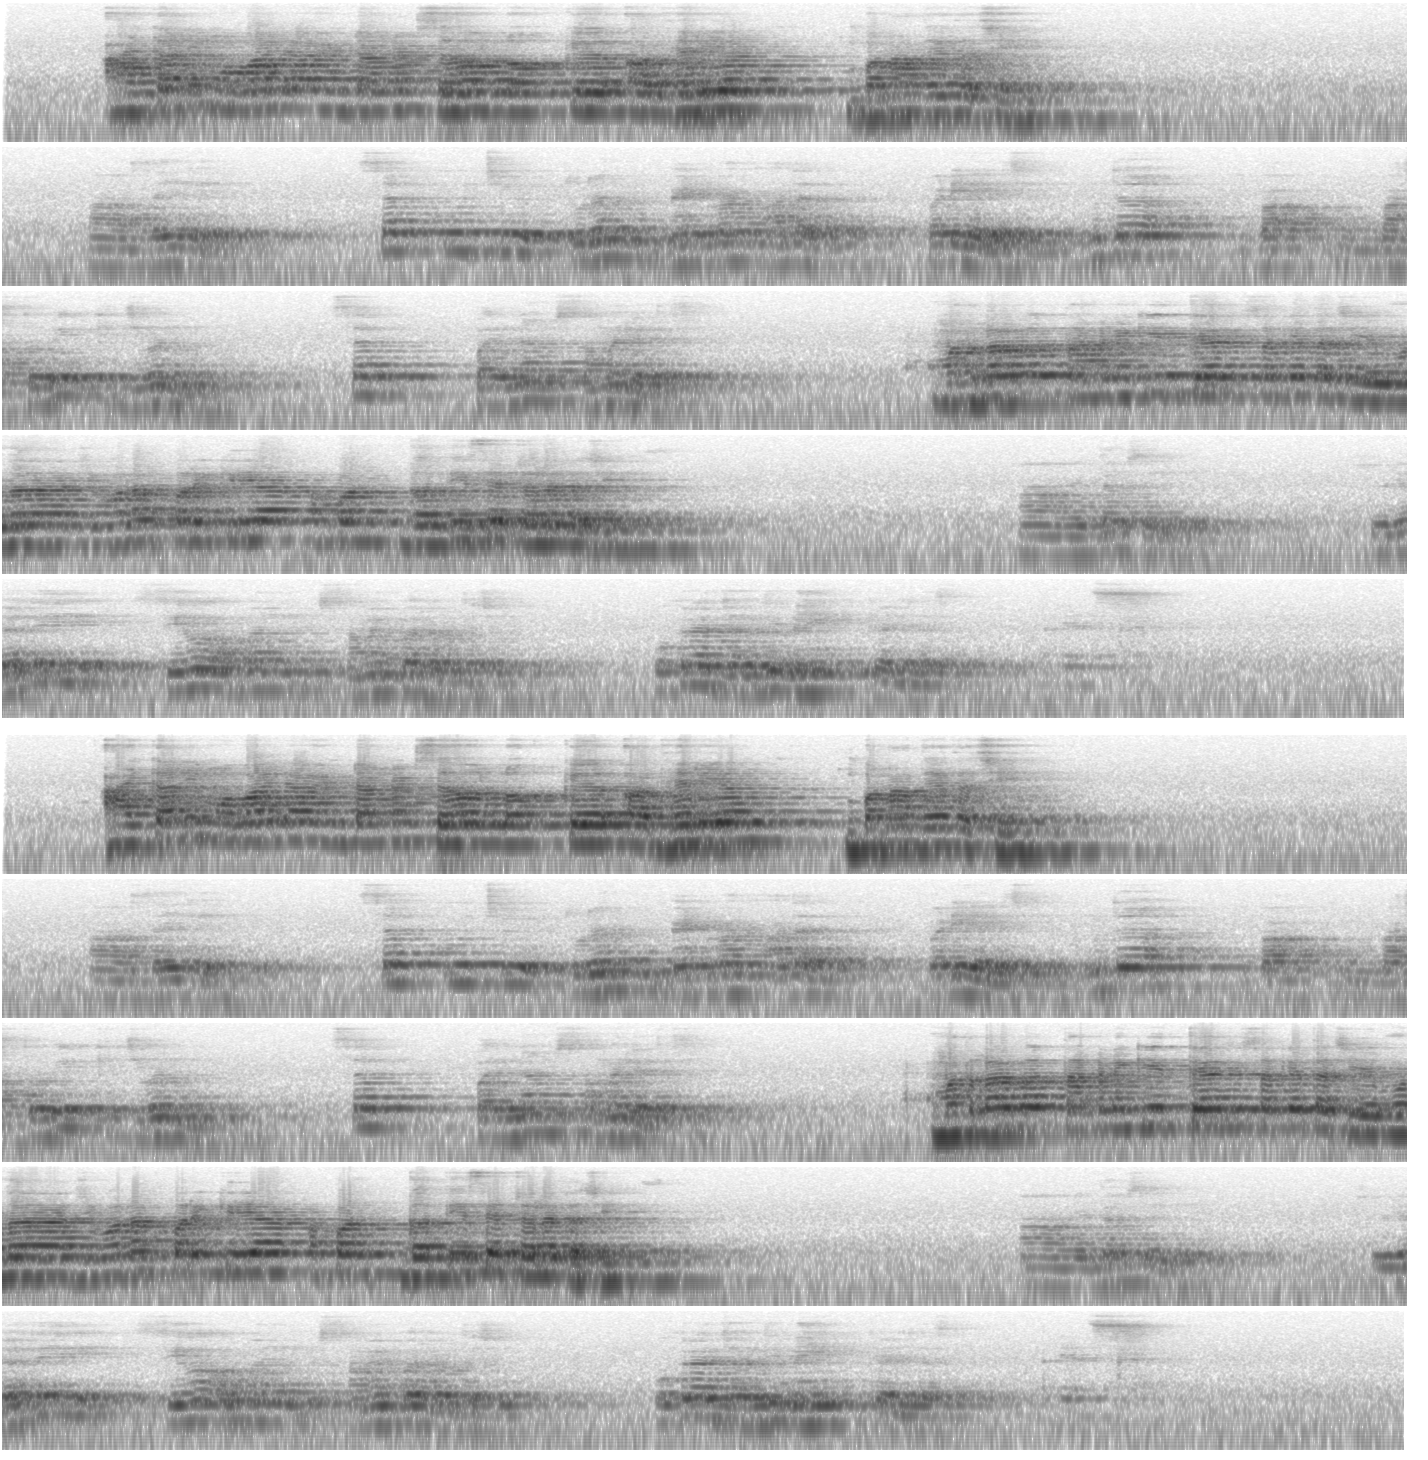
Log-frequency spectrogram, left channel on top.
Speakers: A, on the right (about 70°); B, on the left (about 35°).
A: आइकाल्हि मोबाइल आ इंटरनेट सेहो लोककेँ आधैर्य। बना दैत अछि
B: हँ सही कह ले सब कुछु तुरन्त भेटबाक आदत पड़ गेल अछि मुदा तऽ वास्तविक जीवनमे सब परिणाम समय लेैते छी
A: मतलब तकनीकी तेज सकेैत छी मुदा जीवनक परिक्रिया अपन गति से चलैत अछि
B: हँ एकदम सही केले सूर्योदय सेहो अपन समय पर होइत अछि ओकरा जल्दी नहि कयल जा सकत
A: येस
